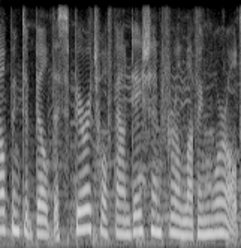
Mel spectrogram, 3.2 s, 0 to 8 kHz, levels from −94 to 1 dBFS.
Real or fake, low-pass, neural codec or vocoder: real; 7.2 kHz; none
